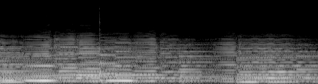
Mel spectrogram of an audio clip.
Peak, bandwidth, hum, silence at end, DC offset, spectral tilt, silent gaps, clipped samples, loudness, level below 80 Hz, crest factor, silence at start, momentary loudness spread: -4 dBFS; 4.3 kHz; none; 0 s; under 0.1%; -10 dB/octave; none; under 0.1%; -19 LUFS; -50 dBFS; 14 dB; 0 s; 11 LU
